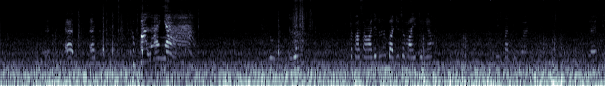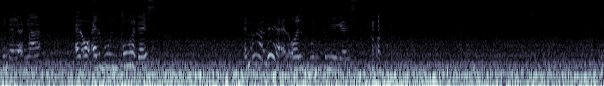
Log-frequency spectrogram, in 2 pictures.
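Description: Steady low rumble of car cabin noise from a car on the move, with a child's voice speaking softly now and then. A couple of short, sharp clicks come in, around a quarter of the way in and again past the middle.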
